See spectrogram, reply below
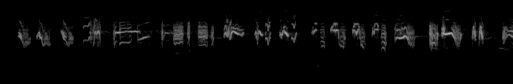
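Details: Twittering song of Eurasian siskins, many visiting a garden daily on 19 March 2013: a fast, continuous stream of high chirps and trills, short syllables tumbling one after another with brief twangy twists.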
